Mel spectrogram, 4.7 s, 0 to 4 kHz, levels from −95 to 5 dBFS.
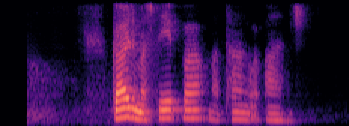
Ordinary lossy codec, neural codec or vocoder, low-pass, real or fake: AAC, 24 kbps; codec, 24 kHz, 0.5 kbps, DualCodec; 3.6 kHz; fake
